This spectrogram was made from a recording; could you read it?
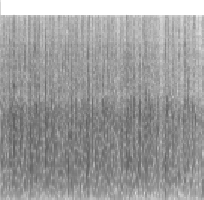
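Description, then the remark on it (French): An audience applauding God steadily, a dense wash of many hands clapping at an even, sustained level with no one speaking over it. “Voulez-vous applaudir Dieu qui dit, ne te compare pas.”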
